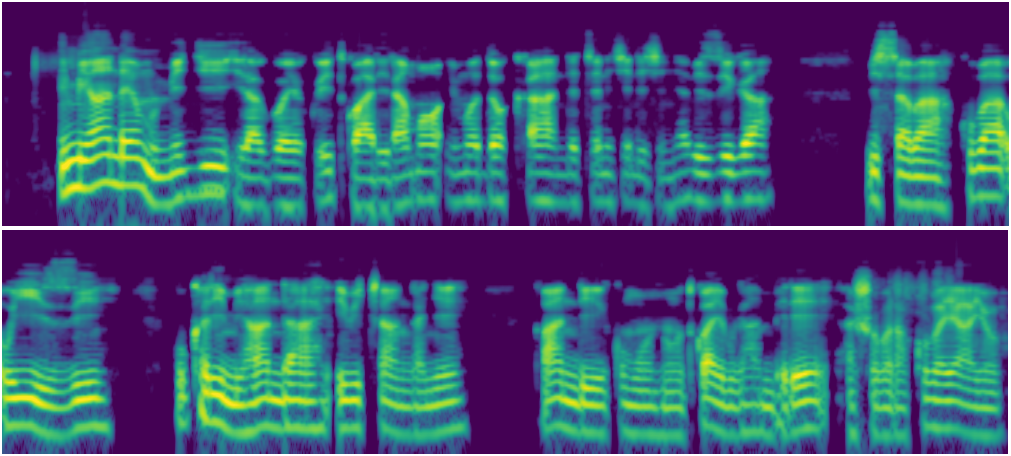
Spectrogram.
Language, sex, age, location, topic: Kinyarwanda, female, 18-24, Nyagatare, government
